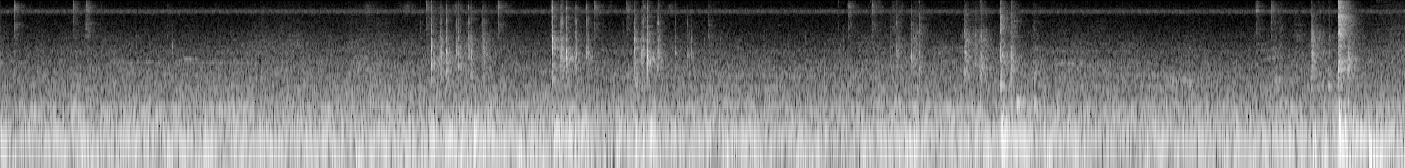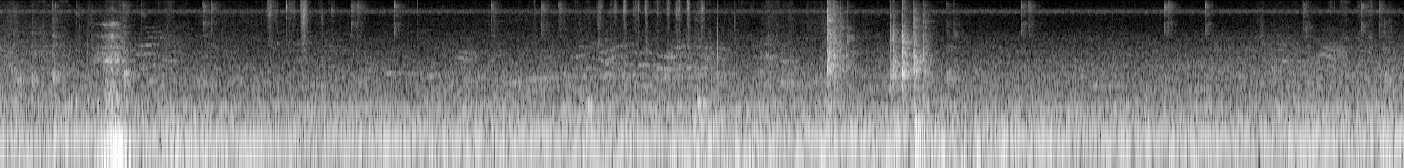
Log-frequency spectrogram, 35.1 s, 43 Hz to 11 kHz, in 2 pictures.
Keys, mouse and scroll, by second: 0.1-5.4 drag, 6.2 click, 7.4 click, 10.6 click, 15.7 click, 17.6-18.2 scroll down 1, 18.2 middle click, 18.8 scroll up 1, 19.1 middle click, 20.1 click, 22.0-24.3 drag, 30.3 click, 32.1-34.6 drag.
